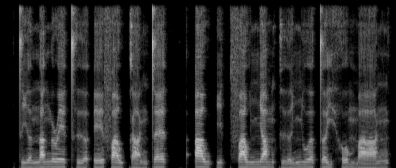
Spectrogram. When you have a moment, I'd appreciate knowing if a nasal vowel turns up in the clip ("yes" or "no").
no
